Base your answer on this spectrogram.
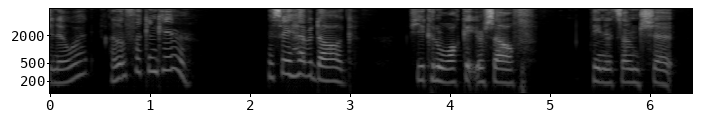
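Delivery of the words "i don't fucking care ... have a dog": defiant outburst. Real, not acted. Defiant about dog rule.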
